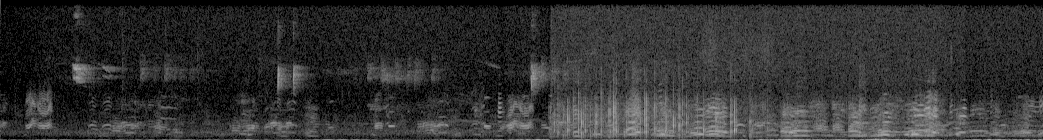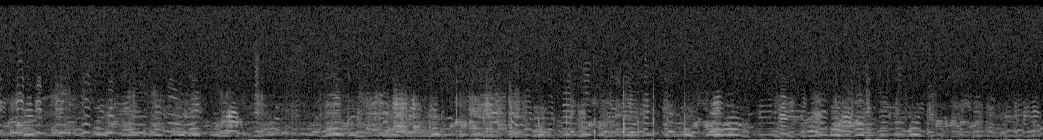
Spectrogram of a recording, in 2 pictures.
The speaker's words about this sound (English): In October, Scotland sees pink footed geese in record numbers. But normally they don't land here, they just over to Farm mm-hmm. in Fife. Lend me your ear as we implore the autumn choir at Vane Farm Nature Reserve.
